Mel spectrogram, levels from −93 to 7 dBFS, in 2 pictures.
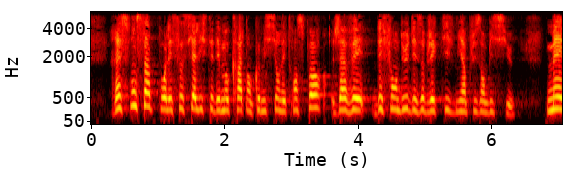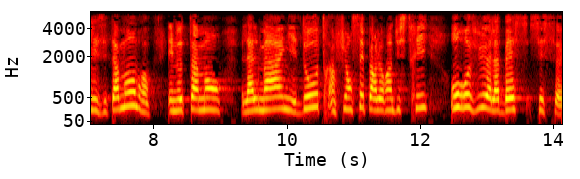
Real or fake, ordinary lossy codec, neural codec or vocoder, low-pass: real; none; none; 5.4 kHz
